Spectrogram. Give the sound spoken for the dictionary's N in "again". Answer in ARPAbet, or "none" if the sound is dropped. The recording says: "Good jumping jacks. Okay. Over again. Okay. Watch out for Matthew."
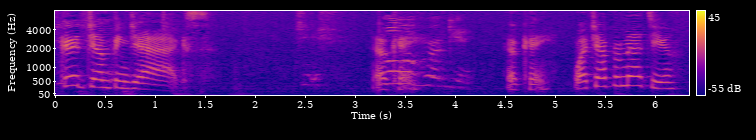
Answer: none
